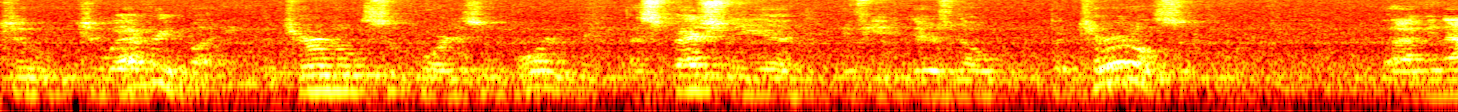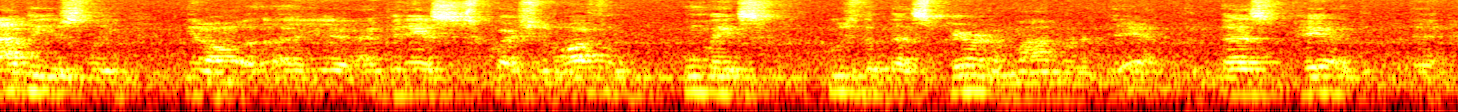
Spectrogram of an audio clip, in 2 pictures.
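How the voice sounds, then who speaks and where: A man answers on a discussion panel, halting and repeating words for emphasis. His voice is distant and swims in heavy echo, with loud noise throughout. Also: mid-range voice. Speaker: attorney and panel guest. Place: large echoey room at a school event. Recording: echoey hall, distant mic, loud noise.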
